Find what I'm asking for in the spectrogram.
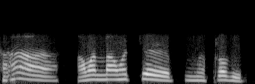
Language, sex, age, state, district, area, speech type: Bengali, male, 18-30, West Bengal, Purba Medinipur, rural, conversation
